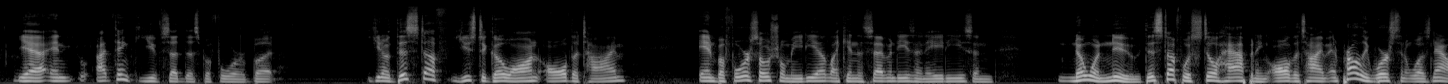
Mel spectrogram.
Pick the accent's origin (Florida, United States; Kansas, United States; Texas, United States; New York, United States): Kansas, United States; Kansas City; Where I grew up in Argentine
